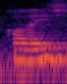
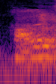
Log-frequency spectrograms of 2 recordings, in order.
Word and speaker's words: collage: And yeah, I think that's why I with these voices, collages, I don't know how to say it. College. Not college. No, collage. Collage.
